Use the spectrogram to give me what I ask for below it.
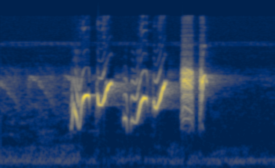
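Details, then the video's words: Kaso kaso bird singing a sweet, melodious phrase of upslurred whistled notes, then two short harsh buzzy notes at the end, with a quiet background. "Suara Burung Kaso Kaso | Ocehan Burung Kaso Kaso | Kaso Kaso Bird Sound"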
